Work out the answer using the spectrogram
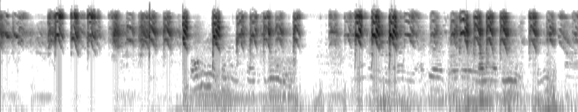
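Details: Ringneck parakeets at a large breeding farm in Pakistan give harsh, high screeching squawks in quick, uneven bursts, several birds calling over one another, with a man's voice talking underneath partway through.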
